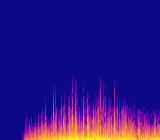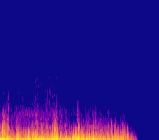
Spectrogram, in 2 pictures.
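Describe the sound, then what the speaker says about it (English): Strong wind buffets a microphone on a mountain summit, a loud, continuous rumbling roar with gusty surges lasting about five seconds. "The wind was blowing much too hard to talk into the microphone anyway"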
